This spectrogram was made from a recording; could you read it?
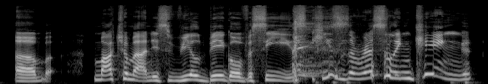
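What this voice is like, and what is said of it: Put-on European accent. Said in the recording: “European accent guy”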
